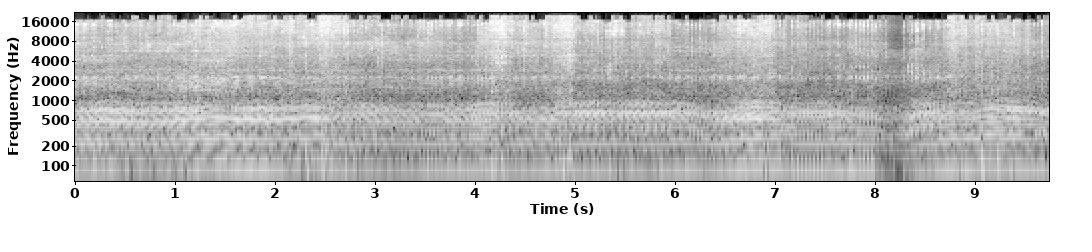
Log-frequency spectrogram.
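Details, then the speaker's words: STIHL FS38 curved-shaft two-stroke trimmer cutting with a new $20 Chinese carburetor after at least 2 years unused, not yet run in; steady buzz dips under load and recovers, slight lag coming up to speed on trigger: normal running under load. "It's got just a little bit of lag. When I squeeze the trigger, it takes a minute to come up to speed. But again, it's a Chinese carburetor."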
